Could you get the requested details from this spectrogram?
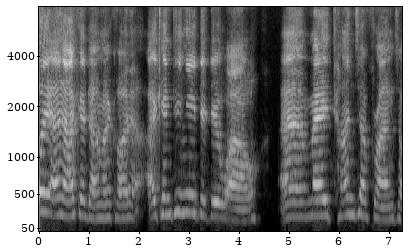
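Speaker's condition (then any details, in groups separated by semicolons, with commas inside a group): Cerebral palsy; speech therapy in childhood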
